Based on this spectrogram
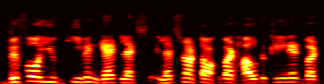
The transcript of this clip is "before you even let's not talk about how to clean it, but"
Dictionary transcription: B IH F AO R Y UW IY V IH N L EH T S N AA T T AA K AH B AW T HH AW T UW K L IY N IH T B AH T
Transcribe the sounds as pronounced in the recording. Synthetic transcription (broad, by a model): B IH F AO R Y UW IY V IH N L EH T S L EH T T AA K AH B AW T HH AW T UW K L IY N IH T B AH T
